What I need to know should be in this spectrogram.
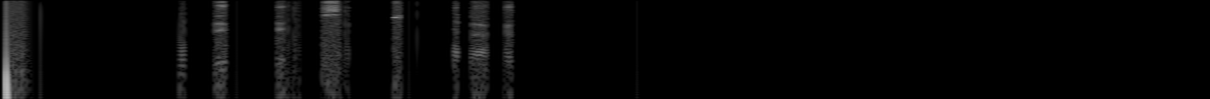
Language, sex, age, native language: Icelandic, male, 60-69, Icelandic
